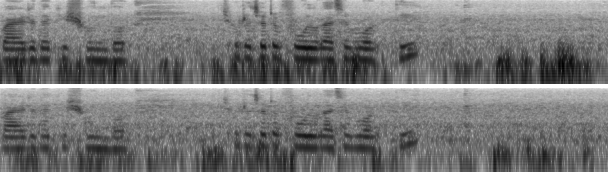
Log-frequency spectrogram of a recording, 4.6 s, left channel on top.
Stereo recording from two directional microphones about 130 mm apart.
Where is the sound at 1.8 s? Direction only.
15° left (ahead or behind).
